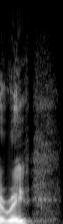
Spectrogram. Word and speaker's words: Ralph: Si no saben quién es Ray Fiennes, porque estoy diciendo un nombre raro, porque la gente cree que es Ralph y no Rafe, se pronuncia Rafe.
